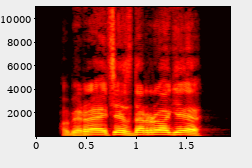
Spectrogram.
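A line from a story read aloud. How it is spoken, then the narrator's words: Yelling. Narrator (Russian): заорал Шеннон на Маркуса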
